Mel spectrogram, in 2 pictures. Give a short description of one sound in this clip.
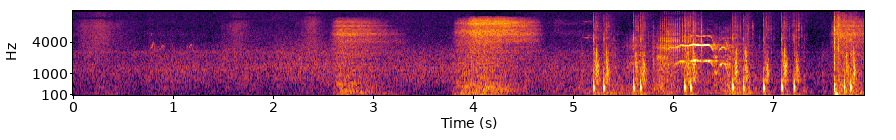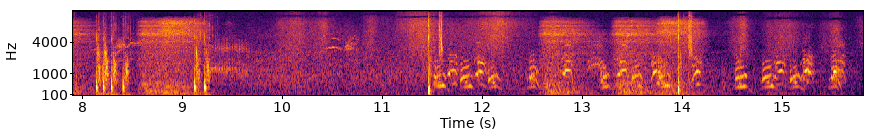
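Soft menu clicks tick as a selection moves up and down a list.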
